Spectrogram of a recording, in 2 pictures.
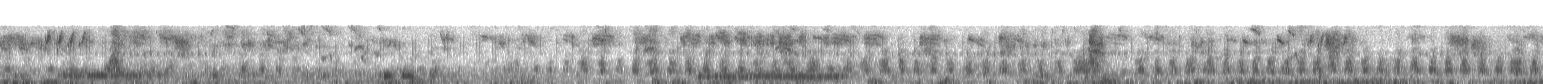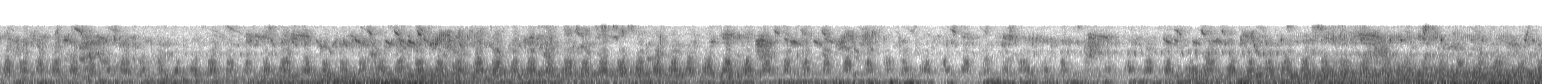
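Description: Wild birds chirping and calling, with a few low, steady hooting notes in the first eight seconds, over a low background rumble that grows louder in the second half.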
